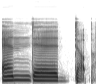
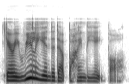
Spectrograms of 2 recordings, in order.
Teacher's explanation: So if it helps, ended up, that D will connect.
